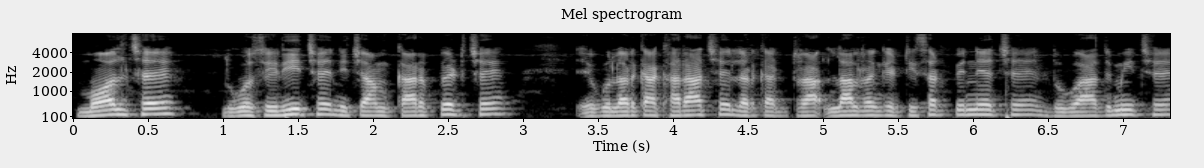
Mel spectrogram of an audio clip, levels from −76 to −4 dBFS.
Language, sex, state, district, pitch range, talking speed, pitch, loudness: Hindi, male, Bihar, Samastipur, 145-175 Hz, 205 wpm, 150 Hz, -17 LUFS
